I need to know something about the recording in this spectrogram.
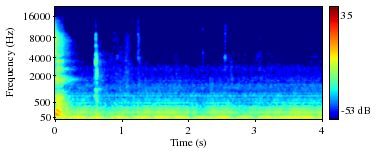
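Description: Playing cards slide and tap softly against a stack of cards.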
